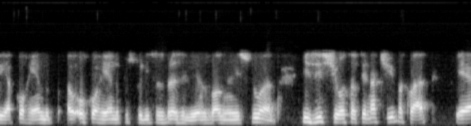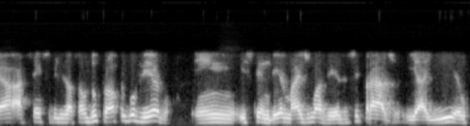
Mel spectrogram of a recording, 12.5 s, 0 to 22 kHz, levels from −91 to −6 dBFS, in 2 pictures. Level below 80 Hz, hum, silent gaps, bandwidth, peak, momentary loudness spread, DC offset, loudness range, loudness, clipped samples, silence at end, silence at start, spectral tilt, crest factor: -64 dBFS; none; none; 4.4 kHz; -2 dBFS; 7 LU; under 0.1%; 1 LU; -16 LUFS; under 0.1%; 0 s; 0 s; -9 dB/octave; 14 dB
